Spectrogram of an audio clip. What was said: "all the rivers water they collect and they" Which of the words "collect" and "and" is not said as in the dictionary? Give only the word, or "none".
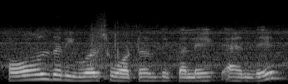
collect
